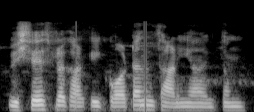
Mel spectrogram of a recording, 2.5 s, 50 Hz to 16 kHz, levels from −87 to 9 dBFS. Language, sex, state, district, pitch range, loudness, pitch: Hindi, male, Uttar Pradesh, Varanasi, 120-140 Hz, -17 LUFS, 125 Hz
